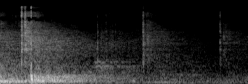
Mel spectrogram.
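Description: Kendo exchange: two sharp cracks of bamboo shinai and a foot stamp thudding on the wooden gym floor, with a shout (kiai) that fades within about a second. The echo of the large hall lingers behind it.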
